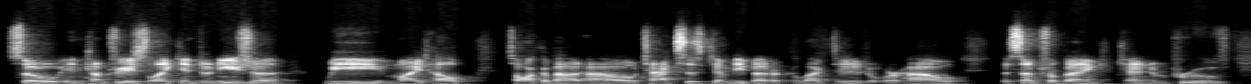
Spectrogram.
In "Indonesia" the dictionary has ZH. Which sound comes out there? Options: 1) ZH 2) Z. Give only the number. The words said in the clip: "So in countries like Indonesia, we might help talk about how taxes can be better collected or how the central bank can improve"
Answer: 1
